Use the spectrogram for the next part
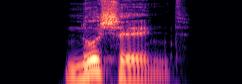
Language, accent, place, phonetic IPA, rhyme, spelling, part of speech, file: German, Germany, Berlin, [ˈnʊʃl̩nt], -ʊʃl̩nt, nuschelnd, verb, De-nuschelnd.ogg
- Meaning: present participle of nuscheln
